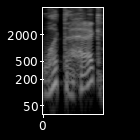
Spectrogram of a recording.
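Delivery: put-on muttering under breath. Retelling a moment of seeing the cops: imitating muttering under breath. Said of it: "under my breath".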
